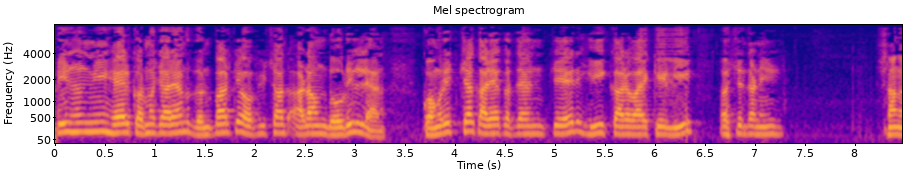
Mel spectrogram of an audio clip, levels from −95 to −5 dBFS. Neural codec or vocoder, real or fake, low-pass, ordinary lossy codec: none; real; none; none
